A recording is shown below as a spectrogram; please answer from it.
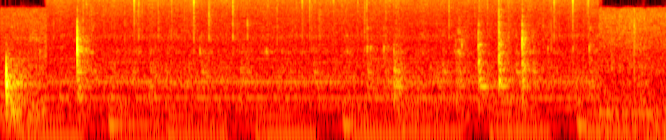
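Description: Grated coconut roasting in a pan for Pesaha appam, a soft, steady crackle running close throughout with a few brighter ticks and scrapes from stirring, and a faint low hum underneath.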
